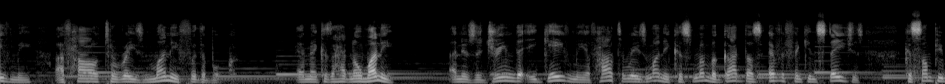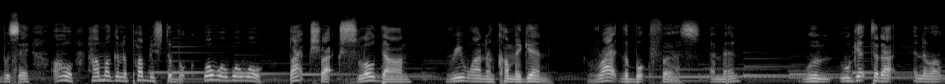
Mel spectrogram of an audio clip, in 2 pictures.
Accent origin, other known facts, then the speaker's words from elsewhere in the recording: London, United Kingdom; I'm a little black boy from South London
